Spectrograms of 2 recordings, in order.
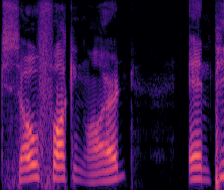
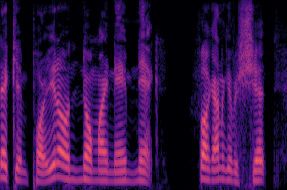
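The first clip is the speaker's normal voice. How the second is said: ordinary talk, nothing marked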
